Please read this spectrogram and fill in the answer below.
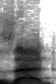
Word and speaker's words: zed: why we hit the zed or the z sorry we call it zed in canada we don't pronounce it z oh yeah so we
